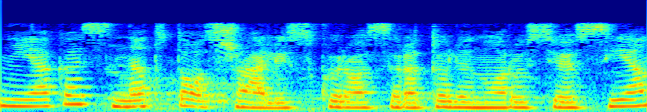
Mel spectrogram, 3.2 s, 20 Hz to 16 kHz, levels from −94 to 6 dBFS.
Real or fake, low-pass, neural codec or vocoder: real; 7.2 kHz; none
